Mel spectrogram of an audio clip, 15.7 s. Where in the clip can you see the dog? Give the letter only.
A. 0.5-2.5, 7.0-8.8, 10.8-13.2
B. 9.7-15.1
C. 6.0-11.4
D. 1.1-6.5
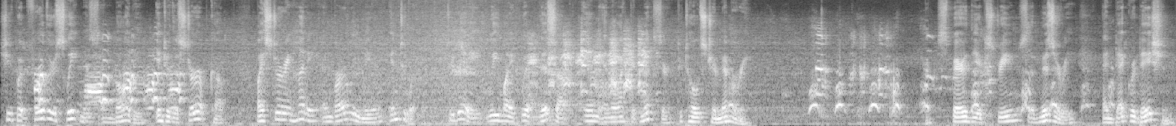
B.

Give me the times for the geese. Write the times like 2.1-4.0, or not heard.
0.5-2.5, 7.0-8.8, 10.8-13.2.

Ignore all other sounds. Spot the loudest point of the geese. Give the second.
1 s.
